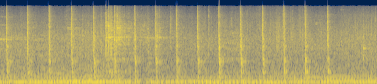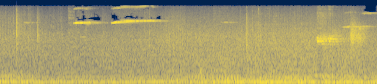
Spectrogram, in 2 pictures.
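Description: Cleaver chopping roast pork on a chopping block: sharp even knocks about three a second, stopping about five seconds in. Under it runs a steady rumble of street traffic.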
